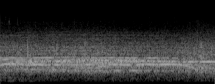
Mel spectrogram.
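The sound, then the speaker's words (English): Sustained audience applause greeting a show's creators and star, a dense, even wash of clapping that holds at a steady level throughout. “Please give a wild round of applause to the show's creators, Ryan Condal and Carlton Cuse, and our star, Josh Holloway.”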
